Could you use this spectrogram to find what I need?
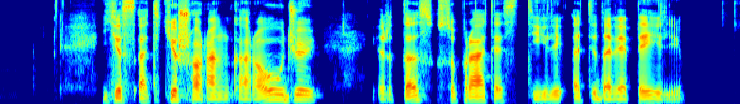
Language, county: Lithuanian, Panevėžys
